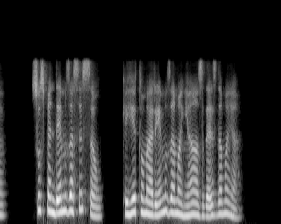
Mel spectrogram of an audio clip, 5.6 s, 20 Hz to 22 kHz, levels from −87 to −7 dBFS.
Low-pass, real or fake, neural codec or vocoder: 7.2 kHz; fake; codec, 16 kHz, about 1 kbps, DyCAST, with the encoder's durations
